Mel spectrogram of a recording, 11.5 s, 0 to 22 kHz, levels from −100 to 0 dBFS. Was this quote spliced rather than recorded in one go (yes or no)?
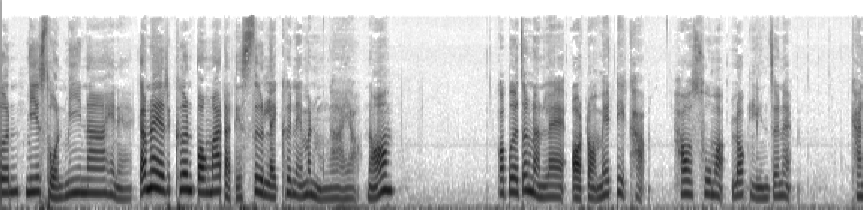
yes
